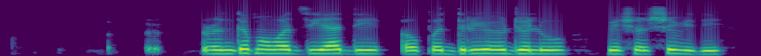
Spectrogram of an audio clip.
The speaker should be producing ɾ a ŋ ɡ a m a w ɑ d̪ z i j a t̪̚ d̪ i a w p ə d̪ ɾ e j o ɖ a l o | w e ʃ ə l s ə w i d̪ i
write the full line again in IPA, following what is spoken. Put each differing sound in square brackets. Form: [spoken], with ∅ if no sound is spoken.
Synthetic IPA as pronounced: ɾ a ŋ ɡ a m a w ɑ d̪ z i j [ɑ] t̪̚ d̪ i a w p ə d̪ ɾ e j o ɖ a l o | w e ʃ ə l [ʃ] ə w i d̪ i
